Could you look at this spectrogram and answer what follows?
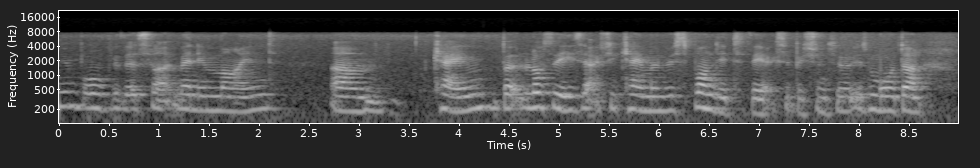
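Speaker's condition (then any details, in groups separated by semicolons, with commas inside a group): MND, mild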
